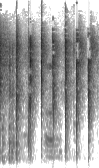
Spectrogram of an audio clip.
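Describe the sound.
Brisk, steady hand clapping to welcome a guest, about eight or nine sharp claps in quick even rhythm, with a voice briefly heard underneath partway through.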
